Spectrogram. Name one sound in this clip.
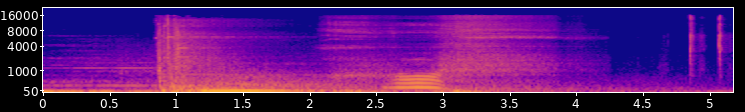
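A game plays a whooshing chime.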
